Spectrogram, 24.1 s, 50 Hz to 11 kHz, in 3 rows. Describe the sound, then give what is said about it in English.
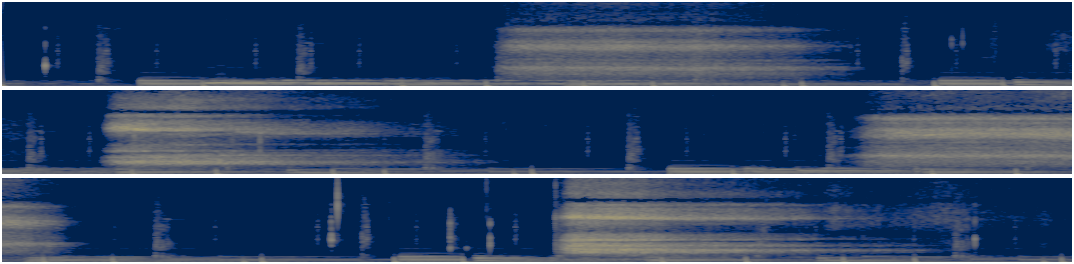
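Slow, deep breaths taken during a guided relaxation, long airy rushes of inhaling and exhaling that recur at an even, unhurried pace over soft, sustained music. “this gratitude, we move it through our bodies as we take 3 deep breaths.”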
